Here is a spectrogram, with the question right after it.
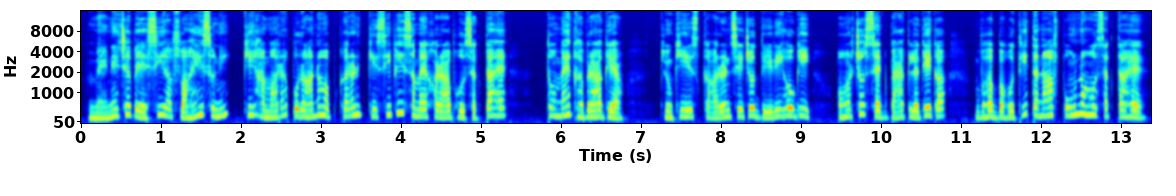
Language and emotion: Hindi, fearful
